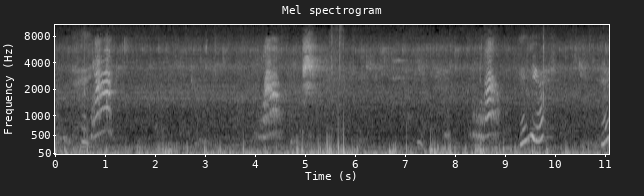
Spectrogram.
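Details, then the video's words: Several short, rising-and-falling cat meows scattered through the stretch, fairly quiet against steady low rumble, with a person talking in between. "Funny Cats And Kittens Meowing"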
